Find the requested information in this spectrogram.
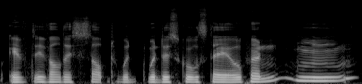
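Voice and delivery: lightly voiced cheeky schoolboy asking; mischievous Tom Riddle. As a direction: play him a touch mischievous. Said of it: "I'm doing him in that voice".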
